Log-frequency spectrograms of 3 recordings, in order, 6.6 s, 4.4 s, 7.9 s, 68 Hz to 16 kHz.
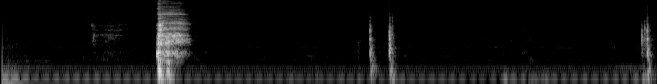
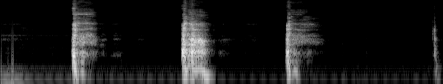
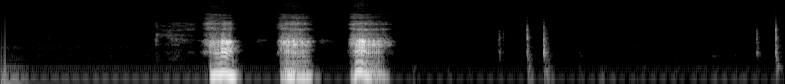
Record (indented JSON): {
  "cough_length": "6.6 s",
  "cough_amplitude": 29790,
  "cough_signal_mean_std_ratio": 0.21,
  "three_cough_length": "4.4 s",
  "three_cough_amplitude": 32768,
  "three_cough_signal_mean_std_ratio": 0.27,
  "exhalation_length": "7.9 s",
  "exhalation_amplitude": 32731,
  "exhalation_signal_mean_std_ratio": 0.27,
  "survey_phase": "beta (2021-08-13 to 2022-03-07)",
  "age": "65+",
  "gender": "Male",
  "wearing_mask": "No",
  "symptom_abdominal_pain": true,
  "smoker_status": "Ex-smoker",
  "respiratory_condition_asthma": false,
  "respiratory_condition_other": true,
  "recruitment_source": "REACT",
  "submission_delay": "6 days",
  "covid_test_result": "Negative",
  "covid_test_method": "RT-qPCR",
  "influenza_a_test_result": "Unknown/Void",
  "influenza_b_test_result": "Unknown/Void"
}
